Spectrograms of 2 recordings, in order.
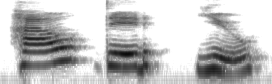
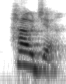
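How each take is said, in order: First: Each word is said fully and separately. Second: The words are reduced and run together quickly.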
